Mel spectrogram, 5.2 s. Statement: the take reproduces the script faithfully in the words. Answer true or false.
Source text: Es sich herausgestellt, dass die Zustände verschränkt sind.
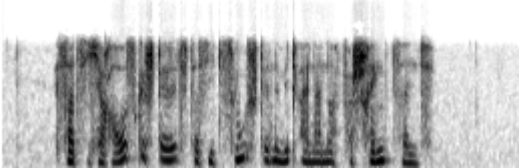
false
